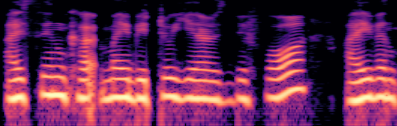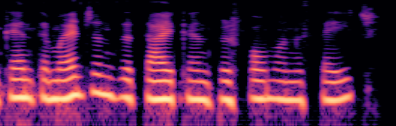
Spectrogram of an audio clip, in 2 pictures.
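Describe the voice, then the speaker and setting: A woman from Ukraine speaking English with a Ukrainian accent, answering carefully and haltingly with many fillers. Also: medium pitch, little pitch movement, dark tone, dry recording. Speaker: visual artist and storyteller. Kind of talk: interview answers. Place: radio studio.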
